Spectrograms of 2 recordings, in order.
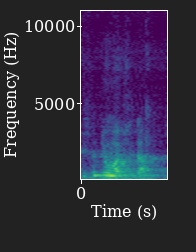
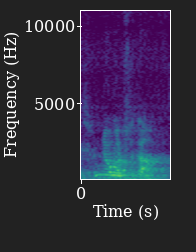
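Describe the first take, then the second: First: It is said louder still. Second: It is said louder.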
